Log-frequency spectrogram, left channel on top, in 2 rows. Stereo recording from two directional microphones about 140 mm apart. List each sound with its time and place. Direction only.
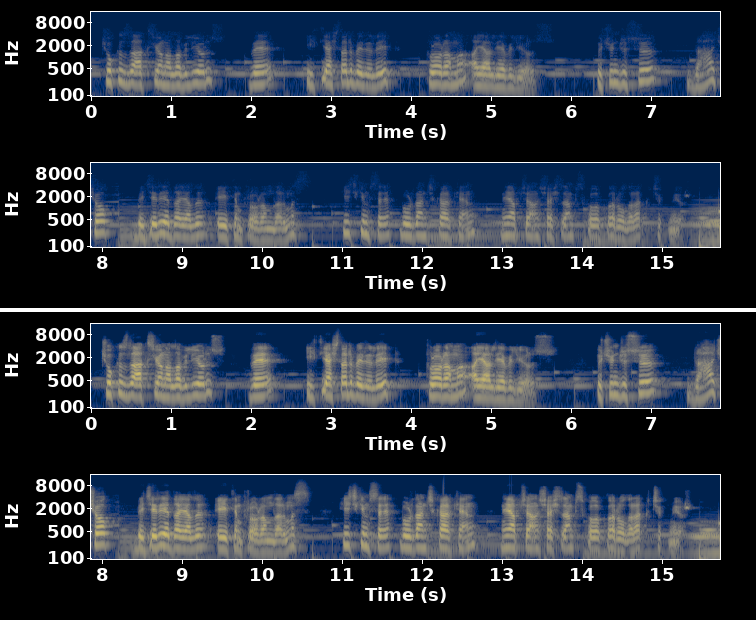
0.2 s speech: 35° left (ahead or behind)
